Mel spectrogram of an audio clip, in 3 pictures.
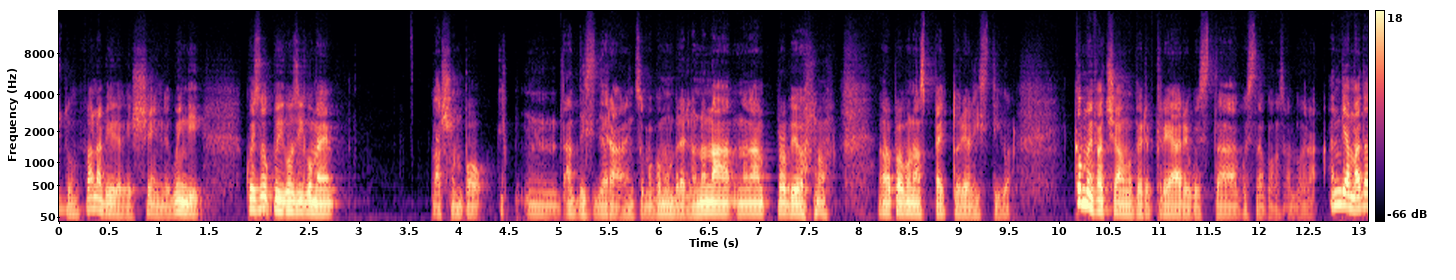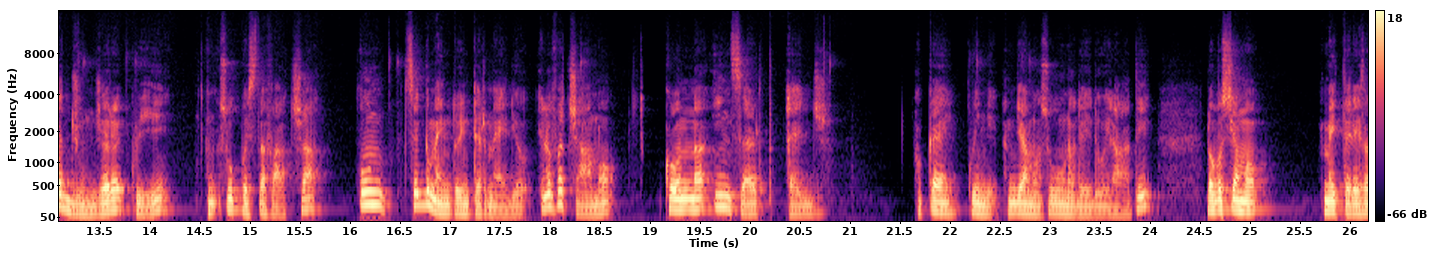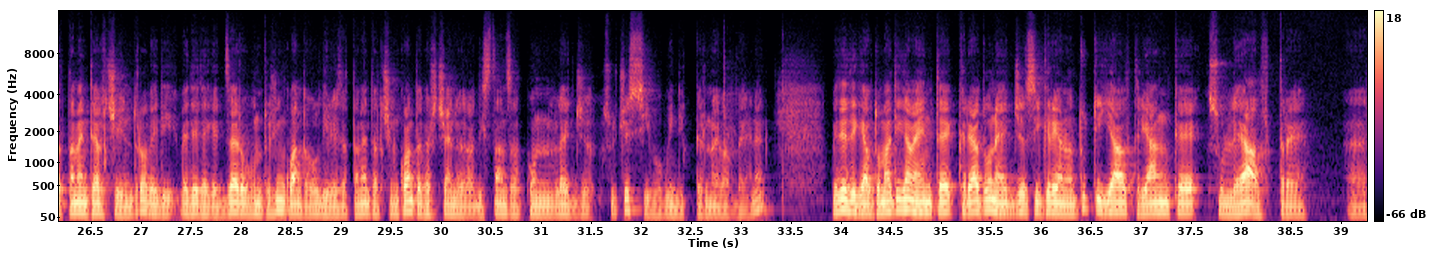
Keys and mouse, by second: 13.2 click, 16.3 click, 18.1 click, 20.7 click, 22.1 click, 32.8 Return.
